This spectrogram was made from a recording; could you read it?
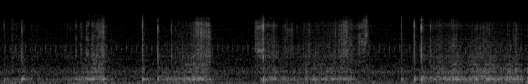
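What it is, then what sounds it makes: Chalkboard. Long red stiletto nails tap and gently scratch a flat dark grey chalkboard surface. Quiet, steady scratching runs throughout, broken by several sharp, bright taps that die away almost instantly. A faint low hum sits beneath.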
